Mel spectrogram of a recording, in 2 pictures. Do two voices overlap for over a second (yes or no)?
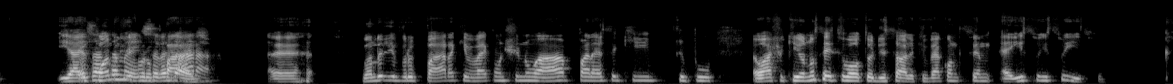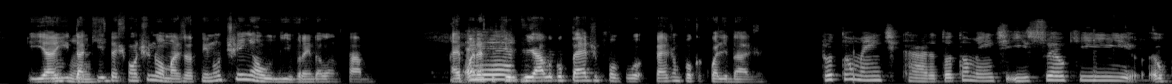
yes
